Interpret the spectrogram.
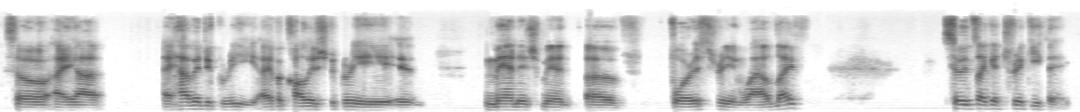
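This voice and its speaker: A man's voice: lowish voice, measured pace, pauses often, low-quality recording. Rambling American man in his thirties. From United States. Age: 30s. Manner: rambling, swears casually, many fillers. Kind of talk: casual chat.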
